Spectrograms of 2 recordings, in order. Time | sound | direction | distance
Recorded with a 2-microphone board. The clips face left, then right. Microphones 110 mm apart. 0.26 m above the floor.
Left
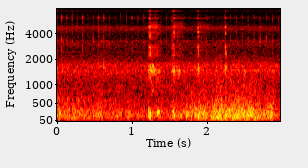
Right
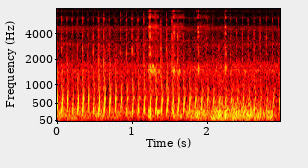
0.0 | a motorcycle | 65° right (ahead or behind) | ?
1.2 | a cough | centre (ahead or behind) | ?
